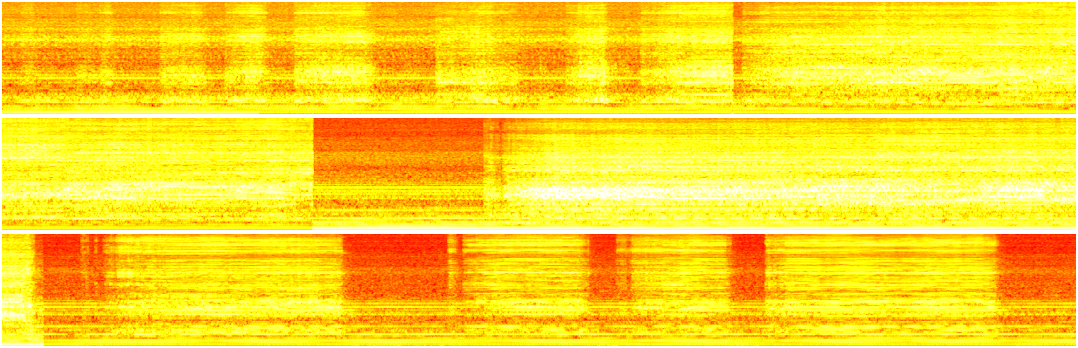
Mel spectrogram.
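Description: Bench grinder running with a steady motor hum while a steel chisel is pressed against the grinding wheel in repeated passes, grinding away its beveled sides to form a fishtail. The grinding noise starts and stops with each pass; the longest and loudest stretch comes around the middle.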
